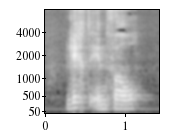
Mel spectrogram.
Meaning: incidence of light
- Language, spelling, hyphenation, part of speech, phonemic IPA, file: Dutch, lichtinval, licht‧in‧val, noun, /ˈlɪxtɪnvɑl/, Nl-lichtinval.ogg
